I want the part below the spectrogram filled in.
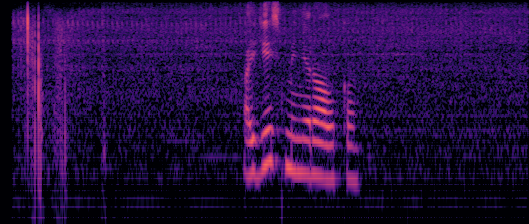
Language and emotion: Russian, neutral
